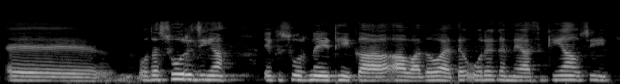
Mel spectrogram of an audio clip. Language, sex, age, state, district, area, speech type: Dogri, female, 45-60, Jammu and Kashmir, Jammu, urban, spontaneous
